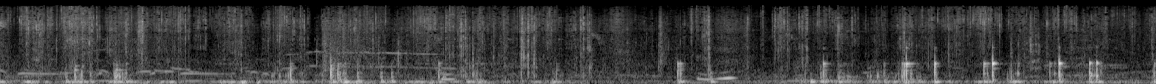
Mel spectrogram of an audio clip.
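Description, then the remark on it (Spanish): Continuous gritty scraping and crunching as leaves for tea are ground with an ancestral family stone mill on a wooden table, with irregular clicks and rasps throughout and faint voices murmuring underneath. “Usaron la piedra para triturar las hojas, ya que ellos confían que esto preserva sus propiedades.”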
